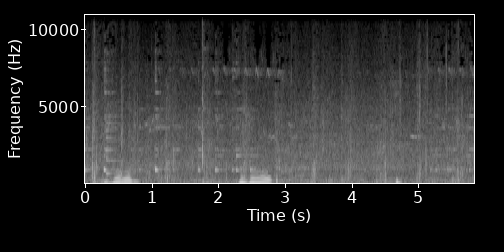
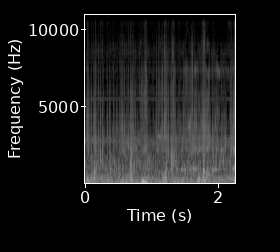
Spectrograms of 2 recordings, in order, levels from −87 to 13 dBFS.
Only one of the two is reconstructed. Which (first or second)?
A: second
